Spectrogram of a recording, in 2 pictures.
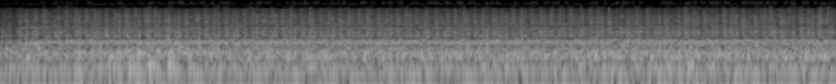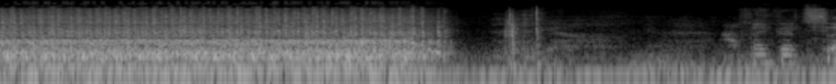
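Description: A sewing machine stitches quilt block pieces along the background side in a steady, close, continuous whir, then stops abruptly near the end, leaving quiet handling noises and faint rustle.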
